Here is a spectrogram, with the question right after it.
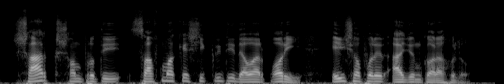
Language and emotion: Bengali, neutral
